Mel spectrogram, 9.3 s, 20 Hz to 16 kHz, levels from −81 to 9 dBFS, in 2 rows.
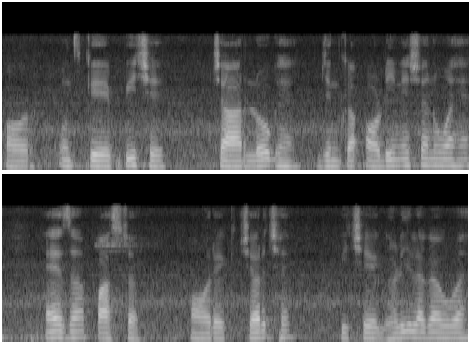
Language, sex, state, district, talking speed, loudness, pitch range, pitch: Hindi, male, Chhattisgarh, Raipur, 135 wpm, -19 LUFS, 120-140 Hz, 130 Hz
